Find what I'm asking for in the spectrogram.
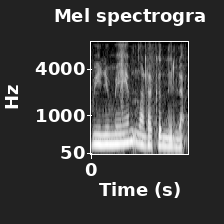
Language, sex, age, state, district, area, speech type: Malayalam, female, 60+, Kerala, Idukki, rural, spontaneous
